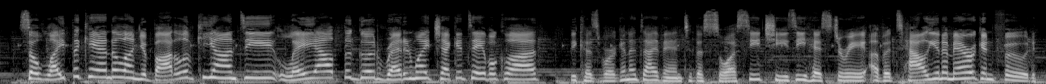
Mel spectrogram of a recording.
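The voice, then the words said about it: Put-on Italian-American Jersey accent. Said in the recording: “I'm going to finish that accent now”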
